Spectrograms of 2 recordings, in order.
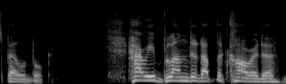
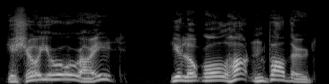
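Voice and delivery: higher, concerned giant voice; kindly worried check-in; Hagrid voice; 6 semitones higher, 4 dB louder than usual. A narrator's reading.

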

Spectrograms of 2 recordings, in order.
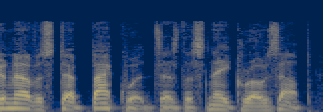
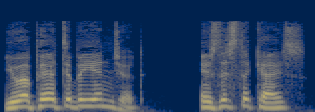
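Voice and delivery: high, quick robot voice; a chirpy helpful machine; 7 semitones higher than usual. A narrator's reading. Robot voice held.

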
